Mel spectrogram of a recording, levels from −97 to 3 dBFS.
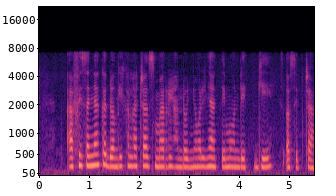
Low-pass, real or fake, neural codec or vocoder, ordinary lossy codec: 7.2 kHz; fake; codec, 16 kHz, 0.8 kbps, ZipCodec; none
